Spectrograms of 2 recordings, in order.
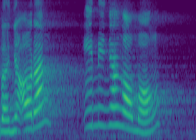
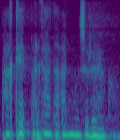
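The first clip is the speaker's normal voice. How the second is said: normal talking voice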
